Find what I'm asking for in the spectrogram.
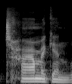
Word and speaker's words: ptarmigan: And I remember my late father telling me he was very impressed that I knew even at that age that the P at the start of ptarmigan was silent. So that's not bad for a 5-year-old. – Yes, ptarmigan is spelled P-T-A-R-M-I-G-A-N.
